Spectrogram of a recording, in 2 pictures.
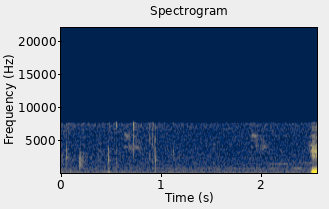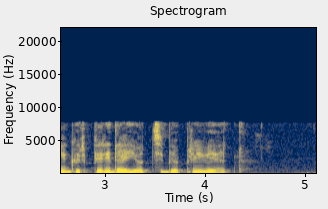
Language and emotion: Russian, positive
